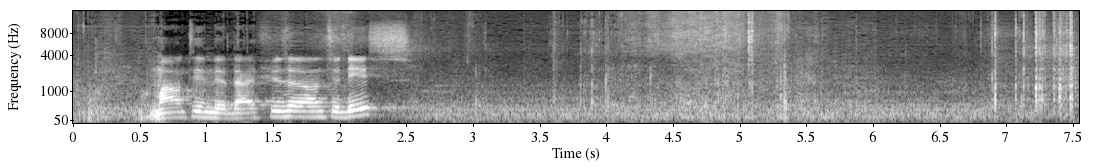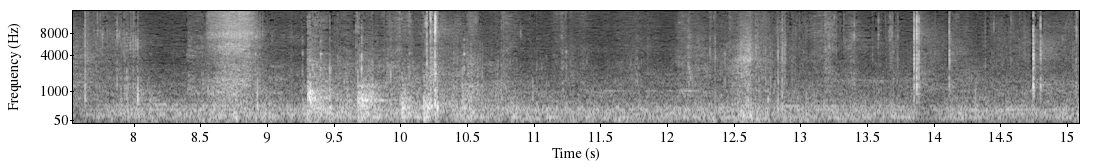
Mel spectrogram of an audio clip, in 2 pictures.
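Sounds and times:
steady low hum: 0.0s - 15.0s
fabric rustling and crinkling: 11.1s - 13.8s.

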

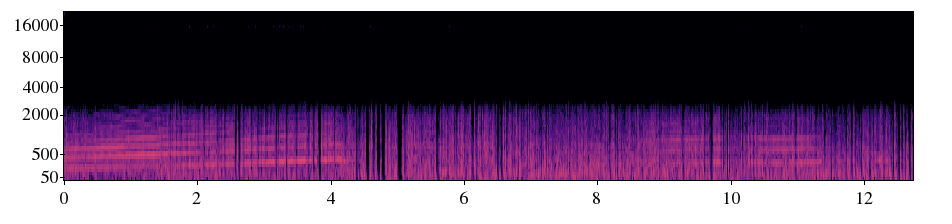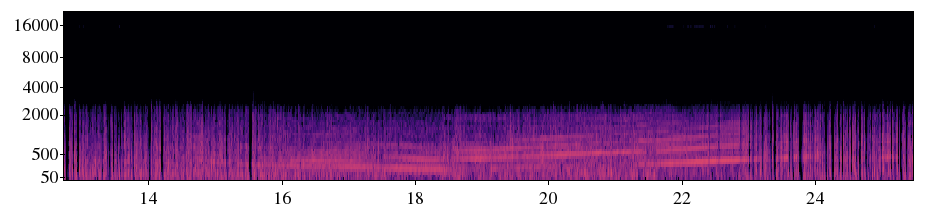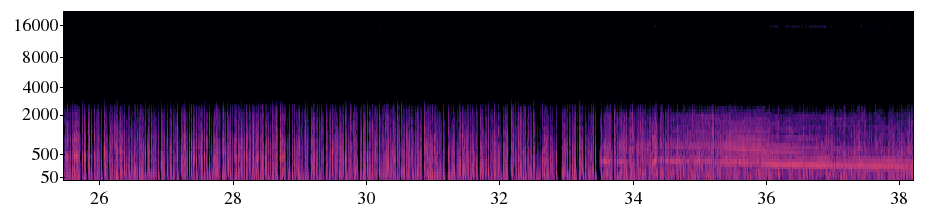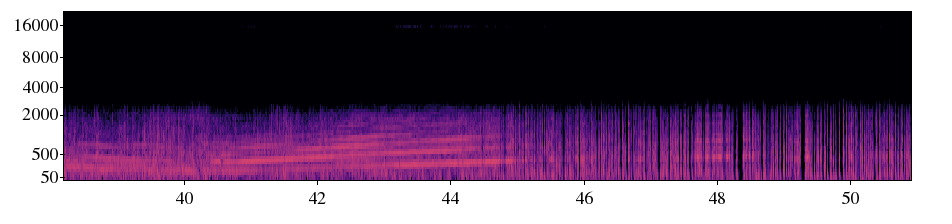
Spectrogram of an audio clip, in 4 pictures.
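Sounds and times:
motorcycle engine revving: 0.0s - 4.8s, 7.4s - 11.8s, 14.4s - 24.1s, 33.4s - 46.0s.

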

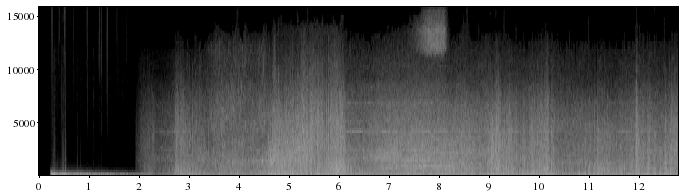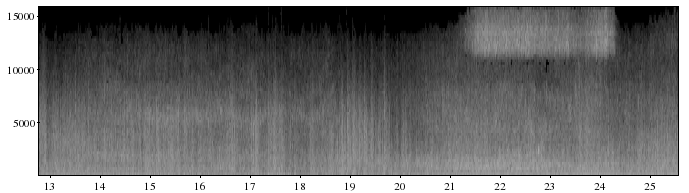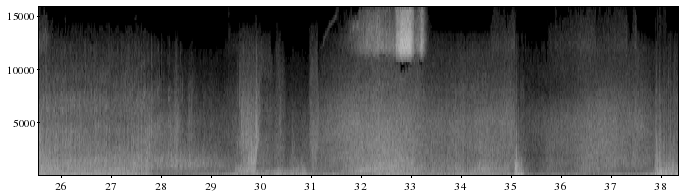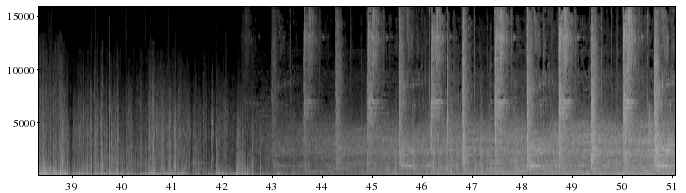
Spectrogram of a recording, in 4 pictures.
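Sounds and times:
wind buffeting microphone: 0.2s - 44.2s
helicopter engine and rotor drone: 2.6s - 29.2s.

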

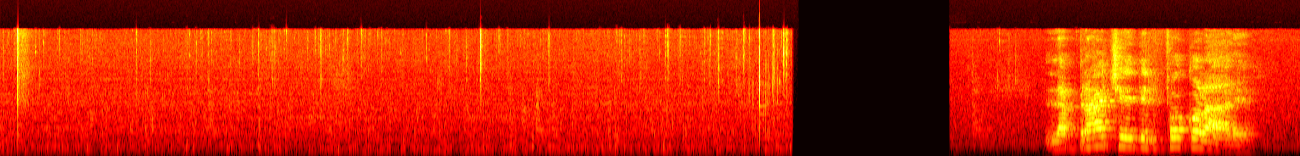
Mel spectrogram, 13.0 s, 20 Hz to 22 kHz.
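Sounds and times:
wood fire crackling: 0.0s - 8.0s.

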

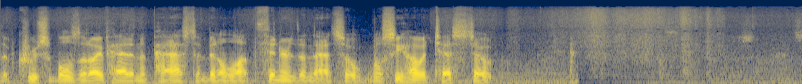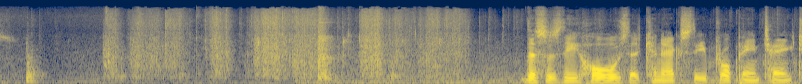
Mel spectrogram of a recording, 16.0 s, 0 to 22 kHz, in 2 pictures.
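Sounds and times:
plastic bags crinkling: 5.7s - 7.3s, 9.0s - 13.5s.

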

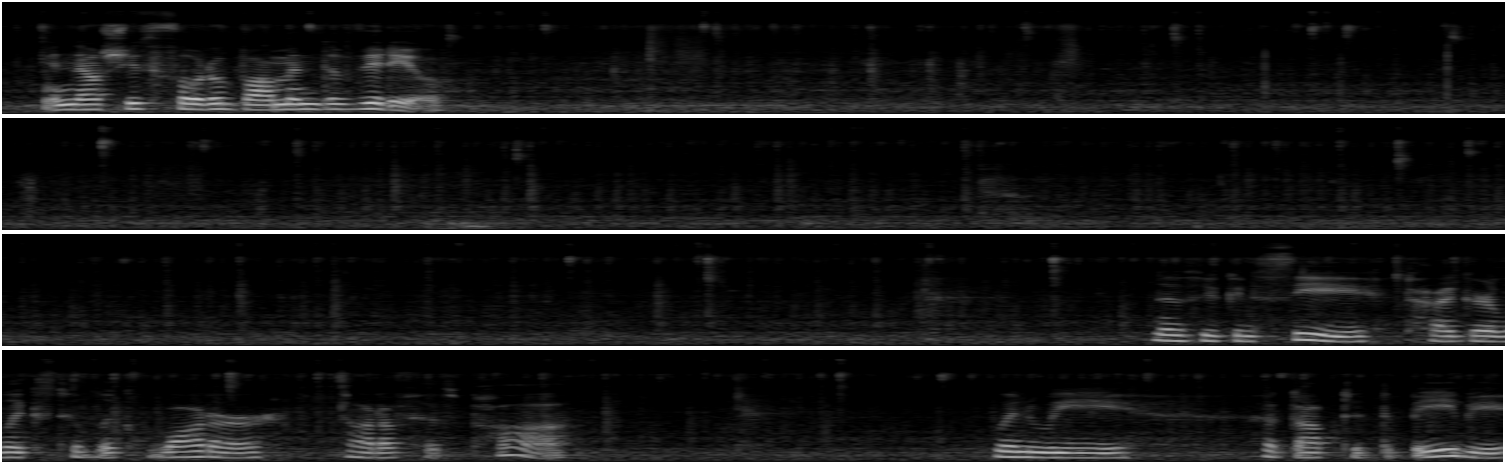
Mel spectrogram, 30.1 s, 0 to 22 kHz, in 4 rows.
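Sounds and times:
water running from faucet into tub: 0.0s - 30.0s
small irregular clicks: 2.3s - 20.8s, 25.4s - 27.5s.

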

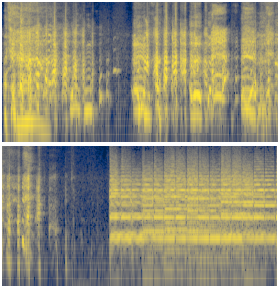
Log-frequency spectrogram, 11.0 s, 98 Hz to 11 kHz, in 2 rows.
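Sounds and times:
music with electric guitar: 7.7s - 11.0s.

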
